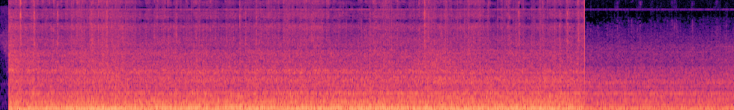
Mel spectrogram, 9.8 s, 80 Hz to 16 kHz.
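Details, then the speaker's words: 2005 Nissan Elgrand 3.5 2WD, cabin recording on road after replacing front wheel bearings and brake pads: steady low road rumble, previous droning gone, no growl rising with speed; front bearings now quiet. "well i'm very pleased to report that after putting this back together and running it around on the road the noises the droning has gone"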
